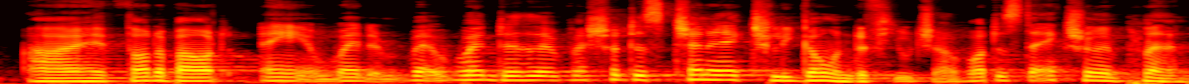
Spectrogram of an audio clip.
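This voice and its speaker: With a German accent, a man talks at a fairly high pitch. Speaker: gaming YouTuber. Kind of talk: casual channel update monologue. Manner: halting, many fillers.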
